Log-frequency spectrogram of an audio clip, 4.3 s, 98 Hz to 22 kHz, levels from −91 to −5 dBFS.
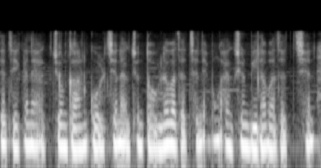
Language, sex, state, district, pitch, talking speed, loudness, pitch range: Bengali, female, West Bengal, Cooch Behar, 205 Hz, 170 wpm, -13 LUFS, 190-215 Hz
